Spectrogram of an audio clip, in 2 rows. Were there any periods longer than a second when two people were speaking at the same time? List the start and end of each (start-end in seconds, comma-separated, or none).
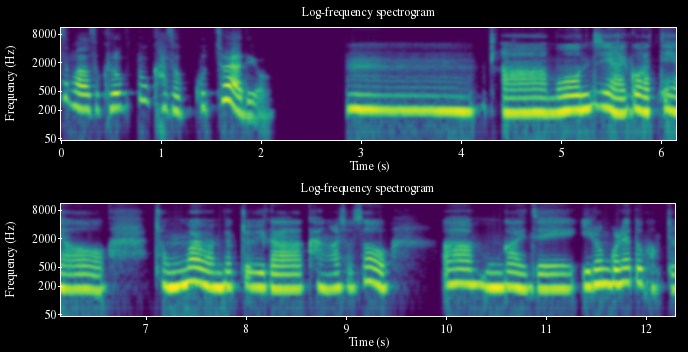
none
